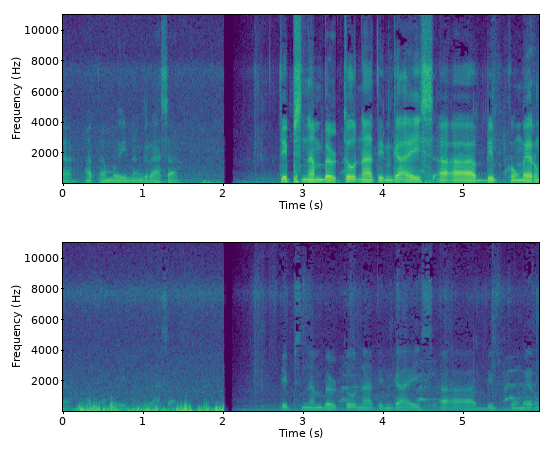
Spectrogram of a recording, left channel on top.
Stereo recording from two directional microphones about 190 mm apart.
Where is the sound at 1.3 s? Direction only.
70° left (ahead or behind).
